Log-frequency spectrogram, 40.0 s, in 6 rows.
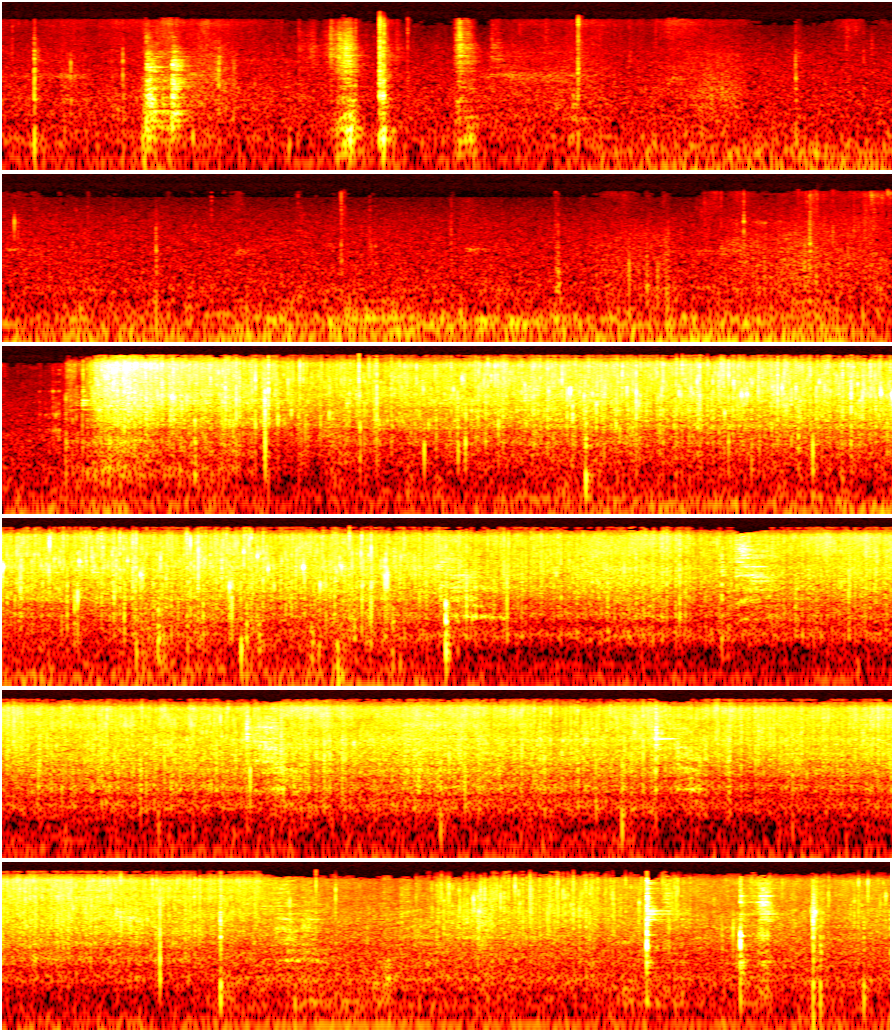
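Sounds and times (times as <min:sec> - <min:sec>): onions sizzling in hot oil: 0:13.8 - 0:40.0.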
